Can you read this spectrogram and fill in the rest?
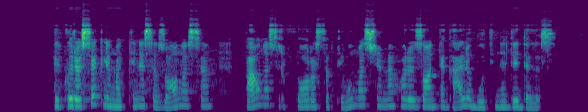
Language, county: Lithuanian, Vilnius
